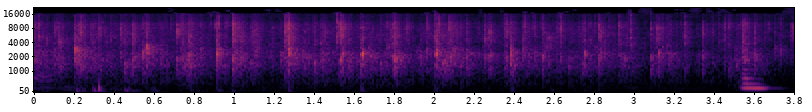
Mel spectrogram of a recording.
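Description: An audience applauds steadily throughout, a dense patter of many hands clapping at a moderate distance, with a brief louder hum-like sound cutting in just before the end.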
